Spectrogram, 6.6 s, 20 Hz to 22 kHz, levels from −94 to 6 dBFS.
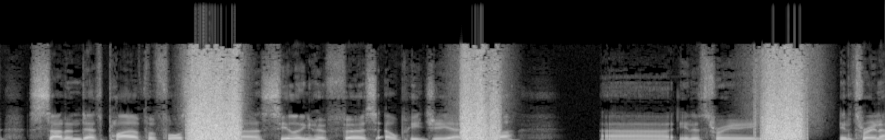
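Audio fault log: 1.28–1.93 s, 3.29–3.91 s, 5.47–6.24 s: wireless microphone noise hit. Three bursts of static, each roughly 0.6–0.8 s long, occur as the analogue FM radio link fades through multipath cancellation and the receiver's noise floor rises over the audio.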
